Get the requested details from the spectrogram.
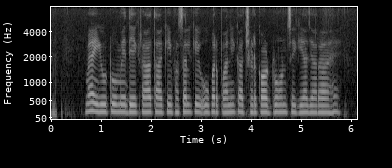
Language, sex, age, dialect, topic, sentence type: Hindi, female, 31-35, Garhwali, agriculture, statement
